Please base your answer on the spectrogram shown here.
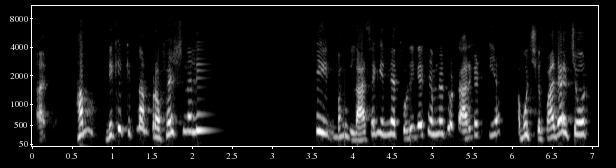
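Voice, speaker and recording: High-voiced impassioned male commentator. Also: sing-song, moderate pace, lo-fi sound. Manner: rhetorical, emphatic, repeats phrases for effect. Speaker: political commentator.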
